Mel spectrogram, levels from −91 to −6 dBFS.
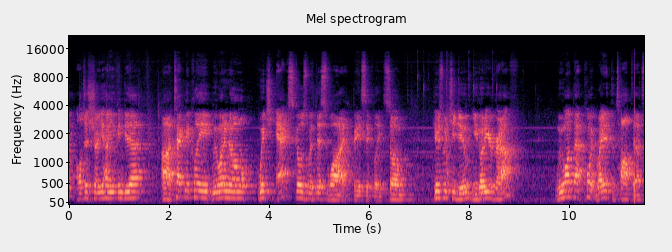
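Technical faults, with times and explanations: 11.31 s, damaged data in a compressed stream: a brief glitch cuts into the sound near the end. Bytes in the compressed stream were corrupted there. The decoder misreads that frame and loses sync. It outputs garbage until it finds the next frame header.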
